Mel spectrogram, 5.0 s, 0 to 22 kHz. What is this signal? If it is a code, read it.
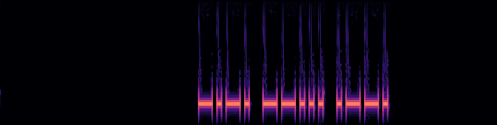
Morse code, heard as a keyed tone, about 26 wpm, 700 Hz. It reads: C7P
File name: Speed-Racing - Three Letter-Number Combinations - 22wpm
